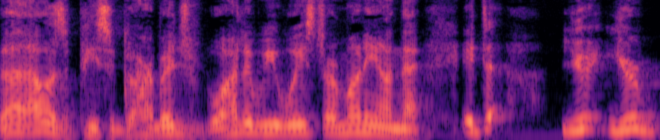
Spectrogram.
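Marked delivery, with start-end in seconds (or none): 0.0-2.2 private, confiding aside. Showing how to chat with a friend during movie credits: sotto voce. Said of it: "but you do it sotto voce".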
